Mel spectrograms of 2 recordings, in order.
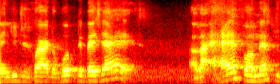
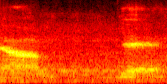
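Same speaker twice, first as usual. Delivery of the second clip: usual speaking voice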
